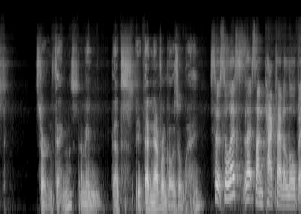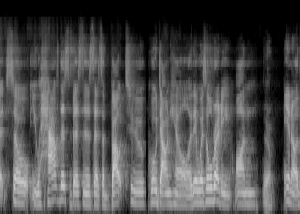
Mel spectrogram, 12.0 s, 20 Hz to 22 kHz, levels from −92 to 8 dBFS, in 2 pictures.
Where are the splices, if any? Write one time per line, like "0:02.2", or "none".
none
